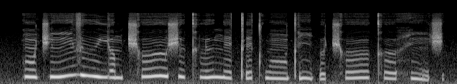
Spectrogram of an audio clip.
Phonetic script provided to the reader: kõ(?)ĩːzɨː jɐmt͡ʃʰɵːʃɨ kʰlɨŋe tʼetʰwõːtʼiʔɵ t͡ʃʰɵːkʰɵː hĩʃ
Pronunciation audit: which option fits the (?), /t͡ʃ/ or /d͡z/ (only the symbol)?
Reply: t͡ʃ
